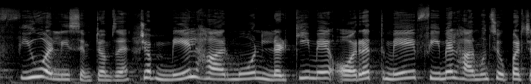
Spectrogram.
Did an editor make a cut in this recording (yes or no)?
yes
